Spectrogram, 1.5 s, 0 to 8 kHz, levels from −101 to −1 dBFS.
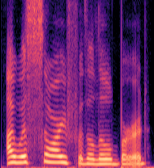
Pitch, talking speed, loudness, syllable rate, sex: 250 Hz, 270 wpm, -14 LUFS, 6.3 syllables/s, female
